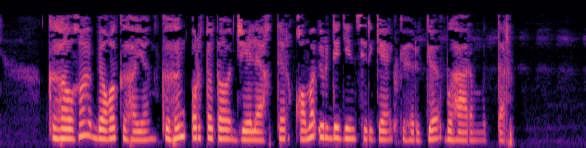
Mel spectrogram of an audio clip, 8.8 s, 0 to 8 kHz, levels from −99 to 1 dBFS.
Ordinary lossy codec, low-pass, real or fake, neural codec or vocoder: MP3, 24 kbps; 7.2 kHz; real; none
